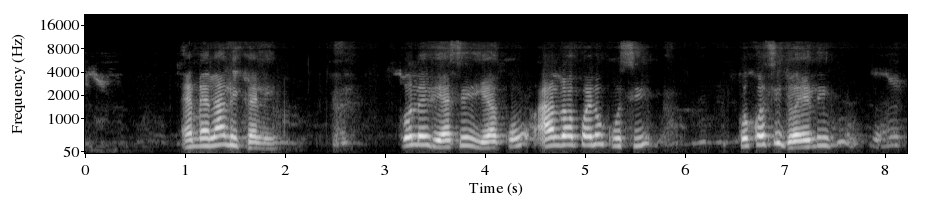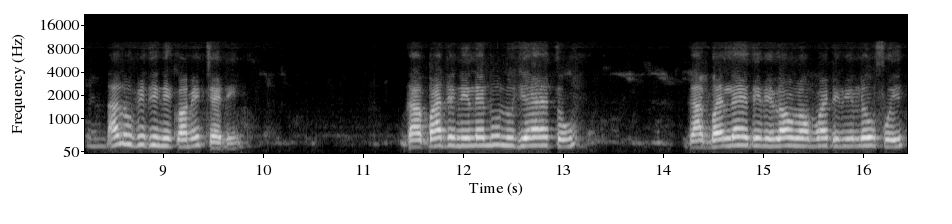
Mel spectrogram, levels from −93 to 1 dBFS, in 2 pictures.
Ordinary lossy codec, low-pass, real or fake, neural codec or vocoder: Opus, 32 kbps; 9.9 kHz; fake; codec, 16 kHz in and 24 kHz out, 1.1 kbps, FireRedTTS-2 codec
